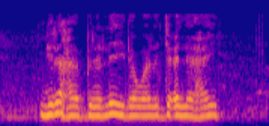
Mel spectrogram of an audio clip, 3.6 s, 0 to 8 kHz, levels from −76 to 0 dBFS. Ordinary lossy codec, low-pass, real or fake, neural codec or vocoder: MP3, 24 kbps; 7.2 kHz; fake; vocoder, 22.05 kHz, 80 mel bands, HiFi-GAN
